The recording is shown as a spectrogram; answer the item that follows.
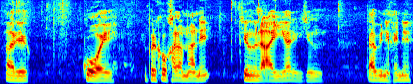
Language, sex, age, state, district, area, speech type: Bodo, male, 60+, Assam, Chirang, urban, spontaneous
